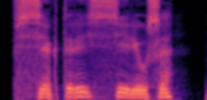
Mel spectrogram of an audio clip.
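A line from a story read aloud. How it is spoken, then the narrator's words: Uncertain mumble. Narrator (Russian): неуверенно пробормотал он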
